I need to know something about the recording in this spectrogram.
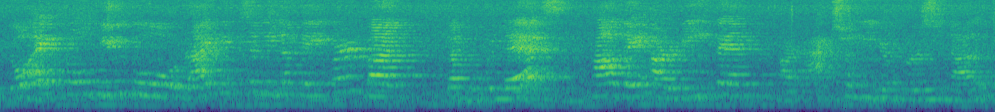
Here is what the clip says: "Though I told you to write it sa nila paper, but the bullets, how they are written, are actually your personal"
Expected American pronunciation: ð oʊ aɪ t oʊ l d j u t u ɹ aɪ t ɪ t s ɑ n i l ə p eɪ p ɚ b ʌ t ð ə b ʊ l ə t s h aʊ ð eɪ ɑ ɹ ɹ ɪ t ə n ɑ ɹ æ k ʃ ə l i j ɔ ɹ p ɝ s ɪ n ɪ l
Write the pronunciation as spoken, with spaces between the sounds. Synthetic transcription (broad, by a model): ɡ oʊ aɪ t oʊ l d j u t u ɹ aɪ t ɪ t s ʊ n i n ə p eɪ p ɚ b ʌ t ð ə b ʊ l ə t s h aʊ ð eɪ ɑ ɹ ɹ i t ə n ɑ ɹ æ k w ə l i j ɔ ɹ p ɝ s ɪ n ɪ l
